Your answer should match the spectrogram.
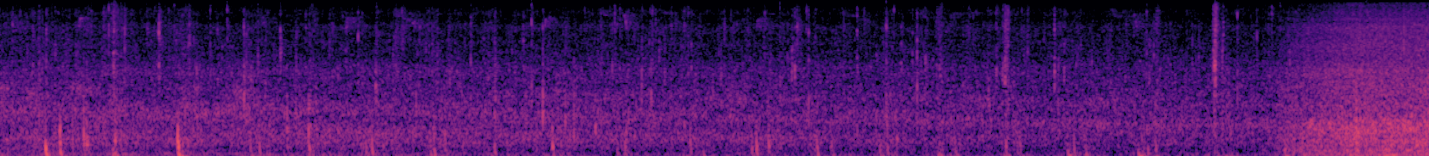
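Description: Light rain dripping and scattered footsteps on a wet trail and wooden footbridge. Near the end the rushing of a creek swells as it comes close.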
